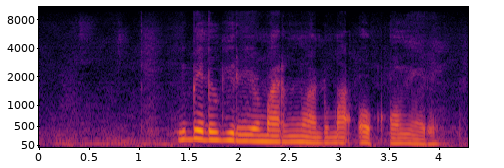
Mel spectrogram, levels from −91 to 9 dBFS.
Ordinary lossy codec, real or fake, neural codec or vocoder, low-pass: none; fake; codec, 44.1 kHz, 2.6 kbps, DAC; 9.9 kHz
